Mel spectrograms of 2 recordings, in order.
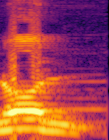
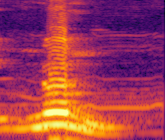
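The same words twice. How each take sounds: First: The vowel sounds like an 'o'. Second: The vowel sounds like a 'u'. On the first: The speaker calls it wrong. "bukan n o n, bukan nun" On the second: The speaker calls it right. "tapi nun"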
